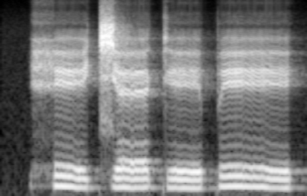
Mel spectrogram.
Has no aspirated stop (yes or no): yes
